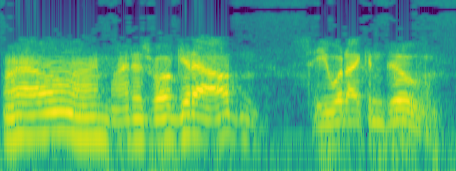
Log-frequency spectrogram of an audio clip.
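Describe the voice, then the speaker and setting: A man's voice: medium pitch, moderate pace, natural voice. An actor playing an irritable, bossy man in a curt, exasperated manner, in 1940s radio drama style. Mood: irritated, curt. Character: irritable, bossy man stranded with his car. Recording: tinny, hissy old radio recording.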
